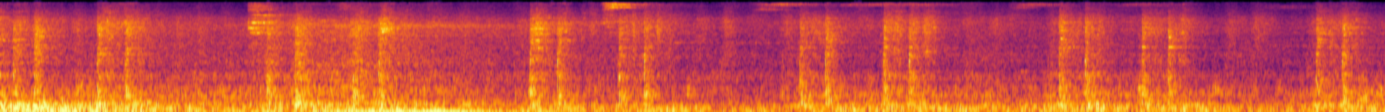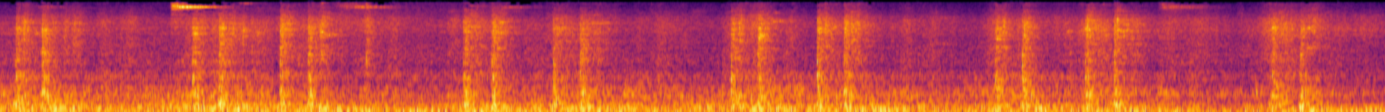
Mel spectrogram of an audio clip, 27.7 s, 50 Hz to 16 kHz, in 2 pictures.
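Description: A D19E diesel-electric locomotive passes close by, its engine running loud with a deep drone for the first five seconds or so. A string of passenger coaches follows, rolling past with irregular clickety-clack from the wheels over the rail joints.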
